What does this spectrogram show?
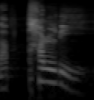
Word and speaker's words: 납달리: 이름을 납달리라고, 히브리어는 납탈리 이렇게 탈로 이렇게 발음하는데 납탈리 이렇게 했는데 8절에서 이제 그 납달리의 의미를 설명하고 있습니다.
